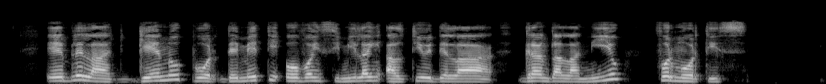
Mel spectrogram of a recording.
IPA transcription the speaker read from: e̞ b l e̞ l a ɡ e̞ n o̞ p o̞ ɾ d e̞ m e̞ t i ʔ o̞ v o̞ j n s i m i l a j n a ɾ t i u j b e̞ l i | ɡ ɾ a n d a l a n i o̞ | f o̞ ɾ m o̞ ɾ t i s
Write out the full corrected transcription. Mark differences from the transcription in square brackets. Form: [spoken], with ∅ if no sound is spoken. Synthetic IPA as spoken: e̞ b l e̞ l a ɡ e̞ n o̞ p o̞ ɾ d e̞ m e̞ t i ʔ o̞ v o̞ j n s i m i l a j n a [l] t i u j [d] e̞ l [a] | ɡ ɾ a n d a l a n i o̞ | f o̞ ɾ m o̞ ɾ t i s

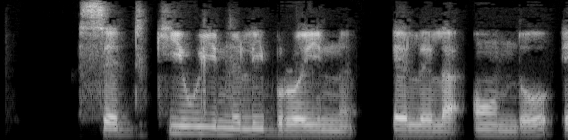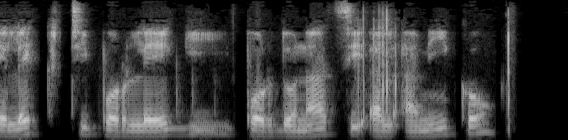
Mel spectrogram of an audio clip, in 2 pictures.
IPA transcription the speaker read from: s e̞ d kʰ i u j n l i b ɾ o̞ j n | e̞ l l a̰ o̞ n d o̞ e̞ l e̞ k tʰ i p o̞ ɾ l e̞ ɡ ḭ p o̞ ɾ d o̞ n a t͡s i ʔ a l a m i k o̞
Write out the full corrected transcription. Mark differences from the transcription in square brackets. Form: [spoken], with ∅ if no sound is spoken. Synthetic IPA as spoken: s e̞ d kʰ i u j n l i b ɾ o̞ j n | e̞ l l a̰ o̞ n d o̞ e̞ l e̞ k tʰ i p o̞ ɾ l e̞ ɡ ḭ p o̞ ɾ d o̞ n a t͡s i ʔ a l a m i k o̞

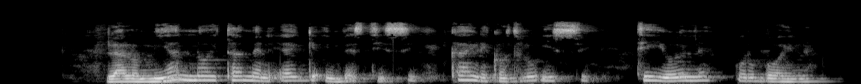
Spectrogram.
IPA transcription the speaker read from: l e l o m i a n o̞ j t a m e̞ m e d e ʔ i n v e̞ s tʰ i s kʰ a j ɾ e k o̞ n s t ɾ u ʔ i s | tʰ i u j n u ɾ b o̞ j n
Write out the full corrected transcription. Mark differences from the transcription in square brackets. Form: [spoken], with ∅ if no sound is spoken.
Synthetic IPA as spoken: l [a] l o m i a n o̞ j t a m e̞ [n] e [ɡ] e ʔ i n v e̞ s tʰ i s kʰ a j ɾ e k o̞ n s t ɾ u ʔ i s | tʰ i u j n u ɾ b o̞ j n

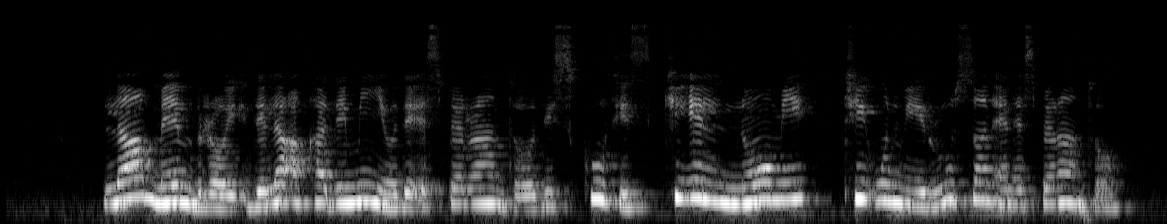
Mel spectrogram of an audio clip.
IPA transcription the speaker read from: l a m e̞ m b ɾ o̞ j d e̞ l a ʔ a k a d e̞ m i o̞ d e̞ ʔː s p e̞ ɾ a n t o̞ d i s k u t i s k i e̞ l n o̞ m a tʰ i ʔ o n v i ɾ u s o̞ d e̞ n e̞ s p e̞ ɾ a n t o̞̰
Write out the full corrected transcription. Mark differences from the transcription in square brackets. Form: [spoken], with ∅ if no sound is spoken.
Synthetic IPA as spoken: l a m e̞ m b ɾ o̞ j d e̞ l a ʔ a k a d e̞ m i o̞ d e̞ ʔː s p e̞ ɾ a n t o̞ d i s k u t i s k i e̞ l n o̞ m [i] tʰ i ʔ [u] n v i ɾ u s o̞ [n] e̞ n e̞ s p e̞ ɾ a n t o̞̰

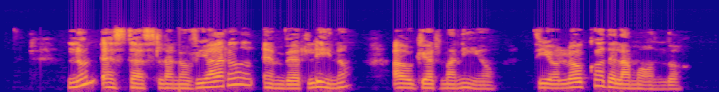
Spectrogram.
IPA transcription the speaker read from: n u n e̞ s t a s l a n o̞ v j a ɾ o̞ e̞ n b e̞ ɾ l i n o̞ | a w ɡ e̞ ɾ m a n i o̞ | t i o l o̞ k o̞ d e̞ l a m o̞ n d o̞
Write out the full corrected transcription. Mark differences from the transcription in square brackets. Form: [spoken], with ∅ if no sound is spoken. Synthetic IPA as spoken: n u n e̞ s t a s l a n o̞ v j a ɾ o̞ e̞ n b e̞ ɾ l i n o̞ | a w ɡ e̞ ɾ m a n i o̞ | t i o l o̞ k o̞ d e̞ l a m o̞ n d o̞

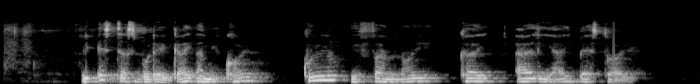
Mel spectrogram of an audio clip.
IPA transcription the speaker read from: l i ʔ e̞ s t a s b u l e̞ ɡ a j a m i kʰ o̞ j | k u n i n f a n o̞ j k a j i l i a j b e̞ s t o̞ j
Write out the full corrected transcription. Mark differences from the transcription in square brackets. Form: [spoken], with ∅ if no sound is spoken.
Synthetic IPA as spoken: l i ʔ e̞ s t a s b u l e̞ ɡ a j a m i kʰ o̞ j | k u n i n f a n o̞ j k a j [a] l i a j b e̞ s t o̞ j

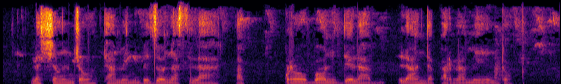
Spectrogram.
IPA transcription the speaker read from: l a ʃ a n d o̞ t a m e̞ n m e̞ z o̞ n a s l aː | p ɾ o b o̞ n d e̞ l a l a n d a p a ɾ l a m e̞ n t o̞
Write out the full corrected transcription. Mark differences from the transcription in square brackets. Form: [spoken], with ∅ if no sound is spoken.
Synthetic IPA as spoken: l a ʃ a n [d͡ʒ] o̞ t a m e̞ n [b] e̞ z o̞ n a s l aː | p ɾ o b o̞ n d e̞ l a l a n d a p a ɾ l a m e̞ n t o̞

